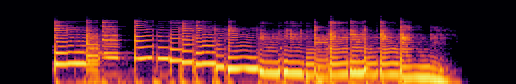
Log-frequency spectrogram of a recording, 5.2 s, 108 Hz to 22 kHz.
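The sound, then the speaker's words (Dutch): An electric guitar on pickup position 4, the in-between Knopfler setting, plays a quick, fluid melodic run of many plucked notes that drift downward and finish on a held, fading note, with no talking. “Heb je standje Nopfler al gehad? Ja, dit is... Uh, eh, standje ja. standje 4. Ja, je hoort hem gelijk al, hè?”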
